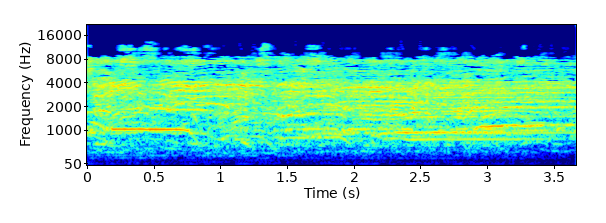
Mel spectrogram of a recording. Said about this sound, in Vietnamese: Các ngôi sao Hollywood lần lượt xuất hiện trong tiếng hò reo phấn khích của người hâm mộ.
